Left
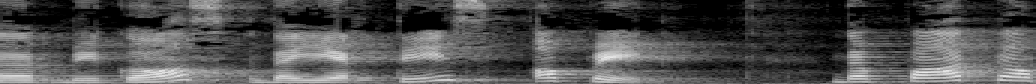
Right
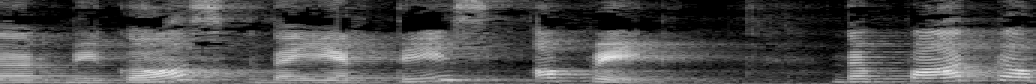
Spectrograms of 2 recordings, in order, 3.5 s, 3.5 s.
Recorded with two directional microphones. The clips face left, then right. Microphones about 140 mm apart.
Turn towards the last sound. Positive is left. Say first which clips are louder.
# left 3 dB
turn(degrees=20)  # may be behind; listen again after turning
